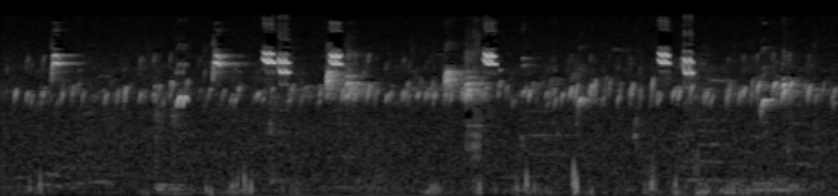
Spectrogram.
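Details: European goldfinch song intended to make a male goldfinch sing: a busy, liquid twittering stream punctuated by sharp high notes, with soft low knocks in the background.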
